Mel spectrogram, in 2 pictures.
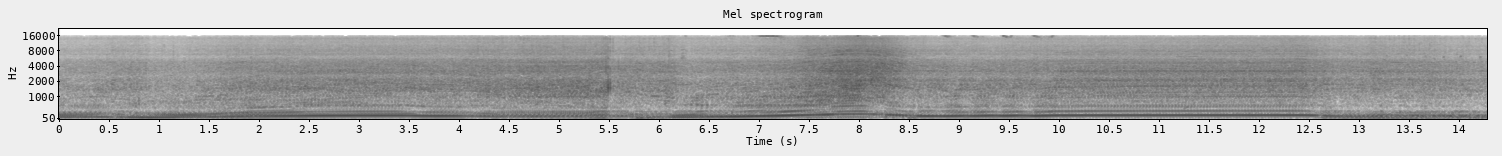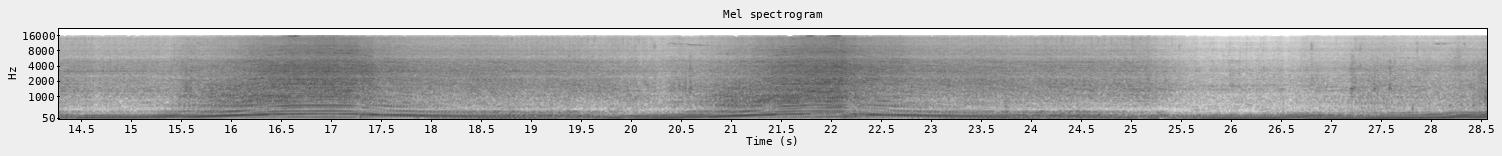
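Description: Off-road Jeep's engine revving up and dropping back again and again while it crawls up a muddy hill under load. About four rises and falls, with a few seconds held at a steady higher speed near the middle.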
